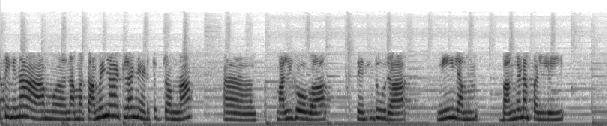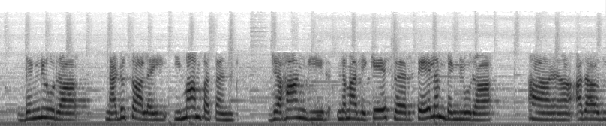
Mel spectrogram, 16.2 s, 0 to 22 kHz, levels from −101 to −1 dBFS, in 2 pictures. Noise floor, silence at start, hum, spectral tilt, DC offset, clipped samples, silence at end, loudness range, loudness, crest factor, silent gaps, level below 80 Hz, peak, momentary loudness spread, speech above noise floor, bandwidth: -36 dBFS; 0 s; none; -7.5 dB/octave; under 0.1%; under 0.1%; 0 s; 3 LU; -16 LUFS; 16 dB; none; -38 dBFS; 0 dBFS; 10 LU; 20 dB; 6.8 kHz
